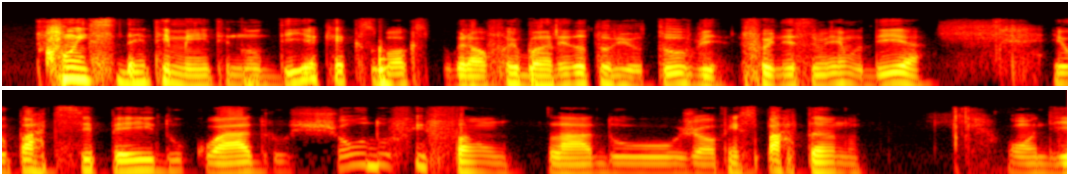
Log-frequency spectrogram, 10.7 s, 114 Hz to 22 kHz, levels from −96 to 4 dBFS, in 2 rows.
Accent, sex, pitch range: Brazilian, male, 115-145 Hz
